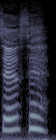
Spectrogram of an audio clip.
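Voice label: "sensei", Japanese, woman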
